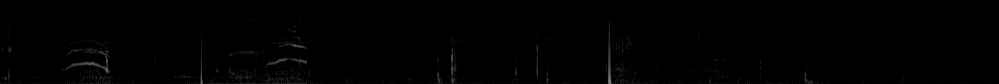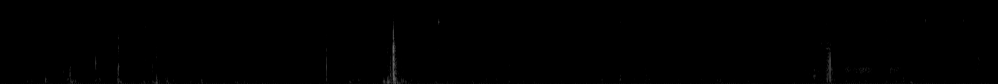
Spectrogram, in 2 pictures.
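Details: Domestic cat Amber in labour, giving birth to a litter of four kittens indoors on 22 February 2017, evening; a few short arched meows in the first seconds, then quiet with scattered soft clicks and rustling.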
